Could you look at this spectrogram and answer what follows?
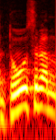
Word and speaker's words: dose: 자, dose란 말은 투여량이라는 뜻입니다. dose, 투여량. 오우 발음입니다. 오우 발음.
